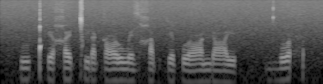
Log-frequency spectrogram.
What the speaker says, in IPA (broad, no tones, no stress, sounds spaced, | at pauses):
u ǃʰ e χ ɛ ǀ i ɾ a k ʕ o w ɛ z χ a p k ɛ p o ʕ ɯ ŋ i ʕ e | dʱ o ħ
